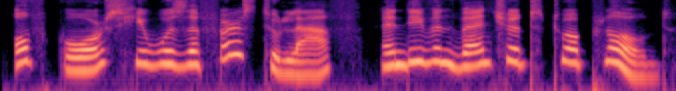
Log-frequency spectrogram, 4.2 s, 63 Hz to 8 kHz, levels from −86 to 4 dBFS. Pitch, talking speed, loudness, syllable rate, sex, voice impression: 245 Hz, 185 wpm, -16 LUFS, 4.6 syllables/s, female, slightly masculine, feminine, very gender-neutral, adult-like, middle-aged, slightly thin, tensed, powerful, very bright, hard, clear, fluent, slightly raspy, slightly cool, slightly intellectual, slightly mature, very unique, very wild, very lively, strict, intense, sharp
